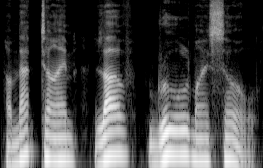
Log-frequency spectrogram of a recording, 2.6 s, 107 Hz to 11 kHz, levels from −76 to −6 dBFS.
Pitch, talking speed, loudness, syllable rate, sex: 120 Hz, 160 wpm, -18 LUFS, 3.0 syllables/s, male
